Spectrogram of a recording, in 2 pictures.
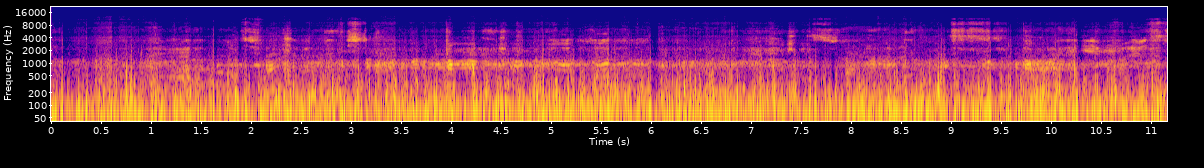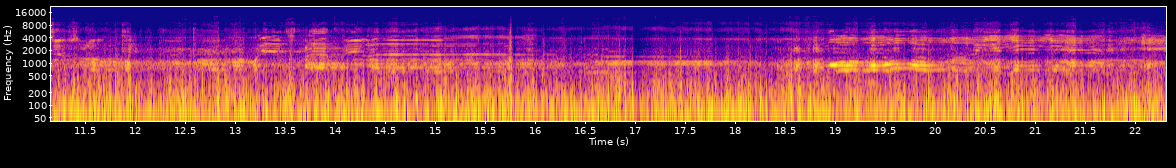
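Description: Motorcycle riding at highway speed: a loud, steady rush of wind on the microphone over road and engine noise.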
